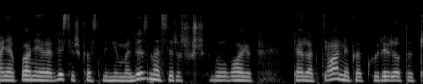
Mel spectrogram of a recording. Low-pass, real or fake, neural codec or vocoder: 10.8 kHz; fake; codec, 24 kHz, 1.5 kbps, HILCodec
